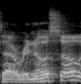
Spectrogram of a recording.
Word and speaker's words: Reinoso: Is it Reinoso? Is that how you pronounce that?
